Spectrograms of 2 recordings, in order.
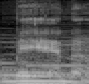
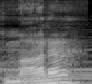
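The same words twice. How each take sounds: First: The first vowel sounds like in 'man'. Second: The first vowel is not like in 'man'. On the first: This is the speaker's own self-taught way of saying it. "like as in a man" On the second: This is how most other people say it. "everybody else in the world says mana"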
